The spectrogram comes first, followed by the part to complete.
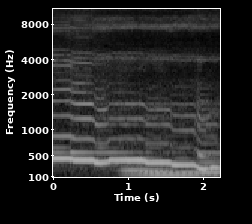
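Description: A singer humming "hmm": one long held note that steps down in pitch across several small steps. Soft accompaniment plays under it, with a low held chord coming in about a second in.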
